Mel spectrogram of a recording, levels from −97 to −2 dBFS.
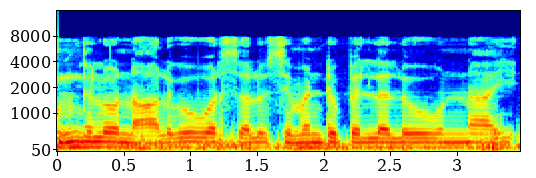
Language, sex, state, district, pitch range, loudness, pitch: Telugu, male, Telangana, Mahabubabad, 115-120 Hz, -15 LUFS, 115 Hz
